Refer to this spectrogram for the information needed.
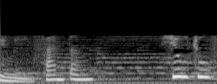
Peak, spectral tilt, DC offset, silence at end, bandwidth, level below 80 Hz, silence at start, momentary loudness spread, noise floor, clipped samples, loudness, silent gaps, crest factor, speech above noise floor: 0 dBFS; -12 dB/octave; under 0.1%; 0 s; 4 kHz; -40 dBFS; 0 s; 23 LU; -34 dBFS; under 0.1%; -14 LUFS; none; 14 dB; 21 dB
